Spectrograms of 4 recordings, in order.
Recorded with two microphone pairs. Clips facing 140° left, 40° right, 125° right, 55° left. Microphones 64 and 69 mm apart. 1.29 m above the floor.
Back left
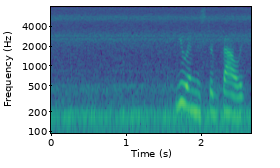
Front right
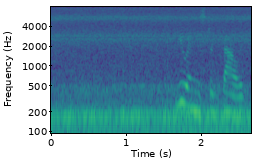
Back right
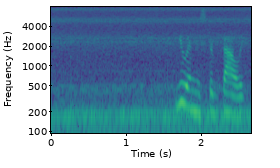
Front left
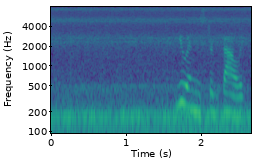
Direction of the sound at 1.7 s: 165° left.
